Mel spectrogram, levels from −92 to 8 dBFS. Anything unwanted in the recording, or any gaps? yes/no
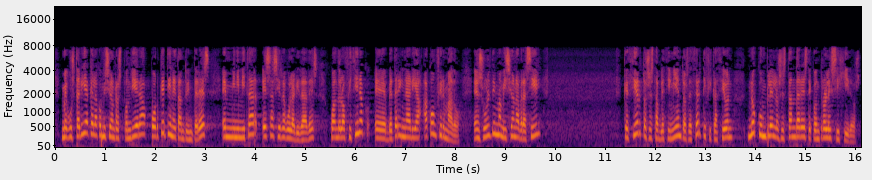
no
